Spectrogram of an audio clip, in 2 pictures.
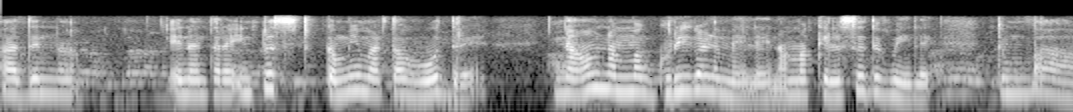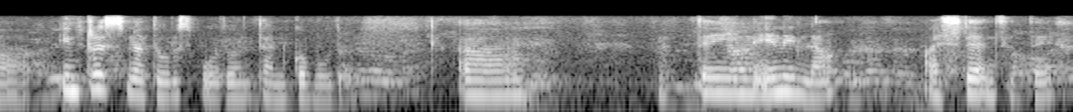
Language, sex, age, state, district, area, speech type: Kannada, female, 18-30, Karnataka, Mysore, urban, spontaneous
